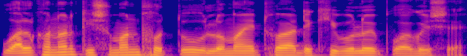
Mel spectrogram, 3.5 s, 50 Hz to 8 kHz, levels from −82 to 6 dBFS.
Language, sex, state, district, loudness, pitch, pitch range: Assamese, male, Assam, Sonitpur, -17 LUFS, 120 Hz, 110-125 Hz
